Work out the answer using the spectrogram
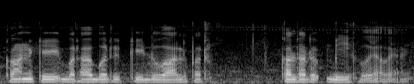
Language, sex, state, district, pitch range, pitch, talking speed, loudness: Hindi, male, Uttar Pradesh, Saharanpur, 110-115 Hz, 115 Hz, 160 wpm, -20 LUFS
